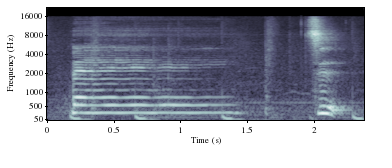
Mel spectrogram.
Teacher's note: The second word is neutral, so it just drops.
